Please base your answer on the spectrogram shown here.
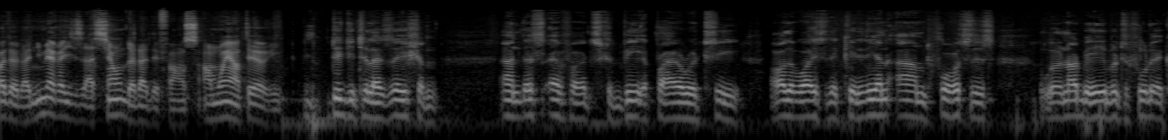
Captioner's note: speaking French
